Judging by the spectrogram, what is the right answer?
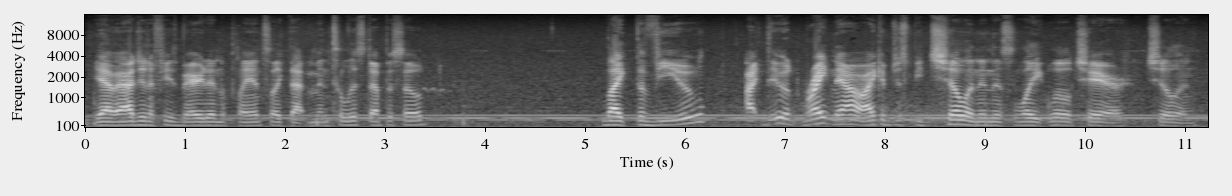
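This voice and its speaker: Stuffy-nosed and rambling, a man streams himself playing a video game, casually thinking out loud in let's-play style. His voice is medium-pitched, and the recording quality is low.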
